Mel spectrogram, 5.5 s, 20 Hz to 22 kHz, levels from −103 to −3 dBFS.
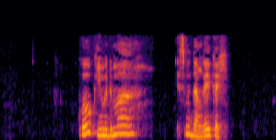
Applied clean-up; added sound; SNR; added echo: none; none; none; none.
